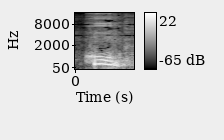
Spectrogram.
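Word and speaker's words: hunc: questo ai maschile femminile hunk hank quella n è seguito da una velare hunk hank E appunto è una N non pronunciata in maniera anteriore cono dei denti ma con il velo Palatino n velare però non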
